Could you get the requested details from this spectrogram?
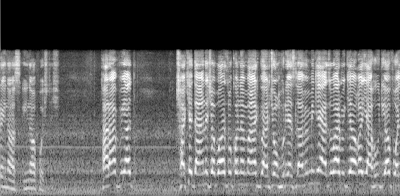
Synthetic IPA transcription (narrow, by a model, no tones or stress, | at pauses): iːnɒːsiːnɒːpʰoʃt̪ʰeʃ | t̪ʰæɾæfmijɒd̪ | t͡ʃʰɒcʰed̪æneʃ̬ɒbɒːzmiko̞nemæɾɟbæɾd͡ʒomhuːɾijees̬lɒːmiːmiːɟeæzovæɾmiːɟeɒːɣɒːjæɦuːd̪ijɒːfol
